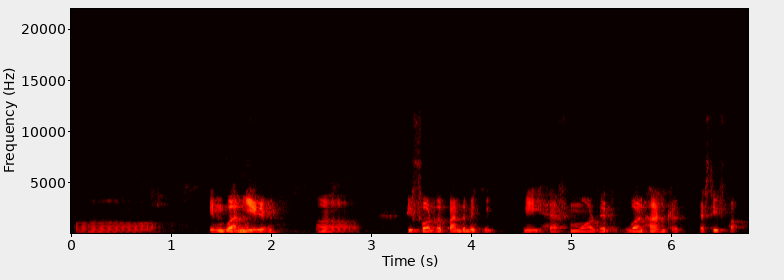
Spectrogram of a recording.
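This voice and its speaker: Low-voiced Indonesian man, halting delivery. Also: fairly even intonation, highs cut off. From Indonesia, north coast of Java. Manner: hesitant, halting phrasing with repeated words. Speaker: interview guest, theatre artist and festival director. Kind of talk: informal interview answers.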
